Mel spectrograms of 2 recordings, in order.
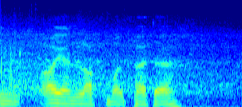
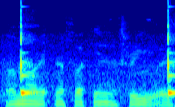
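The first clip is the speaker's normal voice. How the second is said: ordinary talk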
